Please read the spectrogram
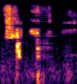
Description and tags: Popcorn eating
A clip of popcorn being eaten.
